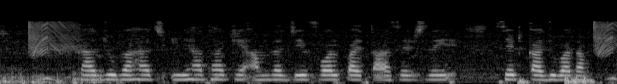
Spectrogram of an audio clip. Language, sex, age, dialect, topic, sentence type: Bengali, female, 18-24, Jharkhandi, agriculture, statement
